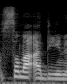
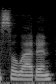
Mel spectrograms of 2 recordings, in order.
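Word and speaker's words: Salah ad-Din: The binary begins with the Arab conquests in Europe and is continued in the medieval interactions between Saladin and, well, Salah-ad-Din is really the more better way to say his name, but I think it's been anglicized to Saladin, between Saladin and the Norman Richard III.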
